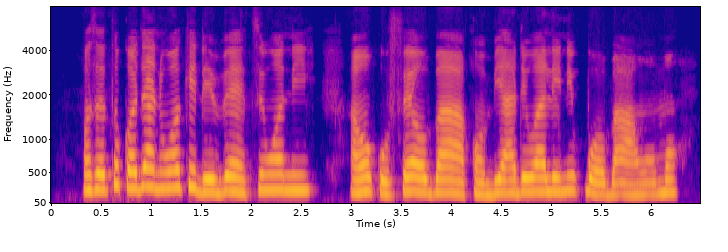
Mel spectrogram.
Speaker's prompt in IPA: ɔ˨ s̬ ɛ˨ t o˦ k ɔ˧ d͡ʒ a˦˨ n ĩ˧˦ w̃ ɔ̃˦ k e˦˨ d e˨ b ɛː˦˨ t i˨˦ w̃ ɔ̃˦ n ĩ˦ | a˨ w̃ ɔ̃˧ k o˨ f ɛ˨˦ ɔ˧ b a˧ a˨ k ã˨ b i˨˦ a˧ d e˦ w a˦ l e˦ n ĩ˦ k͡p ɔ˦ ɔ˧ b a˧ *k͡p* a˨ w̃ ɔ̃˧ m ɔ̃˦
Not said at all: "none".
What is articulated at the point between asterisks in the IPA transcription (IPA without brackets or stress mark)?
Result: none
